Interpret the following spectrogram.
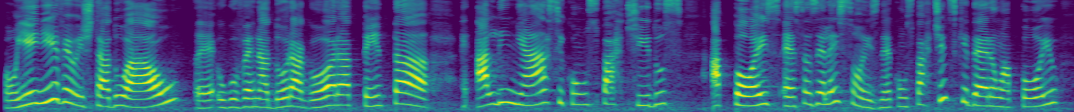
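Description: A woman's voice: high voice, lively intonation, fairly bright tone. Young woman TV news anchor. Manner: measured scripted hand-offs. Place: TV news studio.

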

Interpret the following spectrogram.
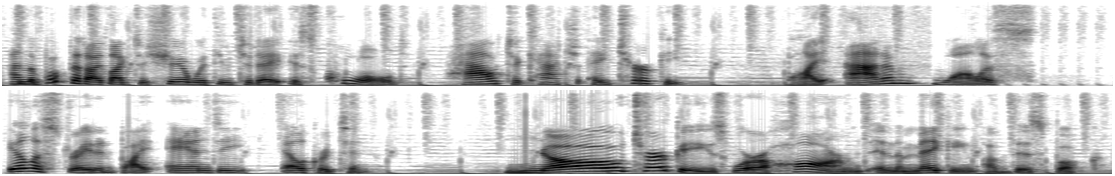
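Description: An older woman reads a children's picture book aloud in an animated, deliberate storyteller's manner. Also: on the low side, soft background music. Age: older, 60s or 70s. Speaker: children's storybook reader and host.

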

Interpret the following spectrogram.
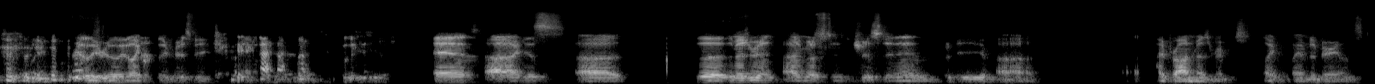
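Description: A man's voice: low voice, little pitch movement, measured pace, pauses often, bright, forceful tone, a little hiss or hum, low-quality recording. A man giving an easygoing self-introduction to a class. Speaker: summer school student.

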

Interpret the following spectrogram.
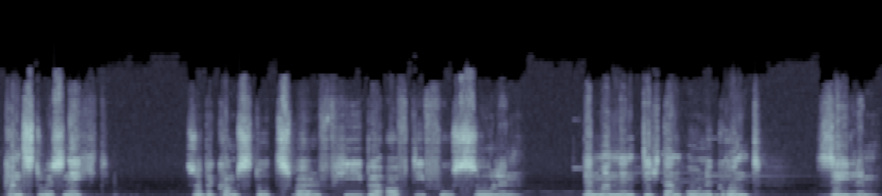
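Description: A husky caliph from a fairy-tale puppet play. He speaks unhurriedly, commanding and playful, with theatrical swoops in his voice. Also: a little high, big pitch swings, slow pace, a bit bright, full character voice.

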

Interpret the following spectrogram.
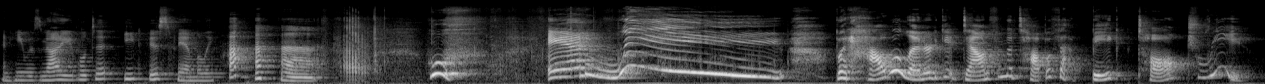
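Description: A young adult woman reading a picture book aloud to young children in an animated, exclamatory, questioning way. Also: high-pitched, takes it slowly, slight background noise. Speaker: children's read-aloud host. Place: small cozy indoor room. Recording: roomy indoor echo.

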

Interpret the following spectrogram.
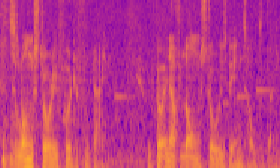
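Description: Hesitant, low-voiced man with a hoarse voice. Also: animated, quick pace, a little mellow, a little hiss or hum. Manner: hesitant, self-deprecating, repeats words. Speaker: channel creator. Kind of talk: rambling personal monologue. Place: small room at home.

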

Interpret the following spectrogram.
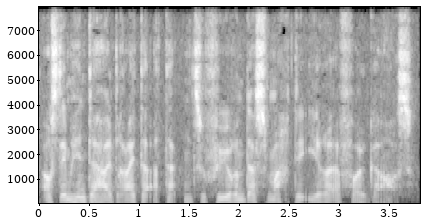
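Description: A man's voice: rumbling low, very animated, moderate pace, gravelly, a bit bright, a little hiss or hum. A man narrating a documentary in a scripted style, as narrator and voice-over.

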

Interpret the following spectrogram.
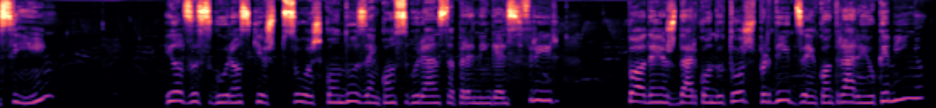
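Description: Woman playing a high-voiced kind preschool teacher. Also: normal speed, darkish tone, natural voice. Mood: patient explaining. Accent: European Portuguese. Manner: explains patiently to children. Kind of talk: children's cartoon dubbing.

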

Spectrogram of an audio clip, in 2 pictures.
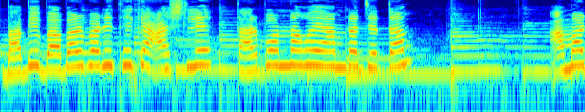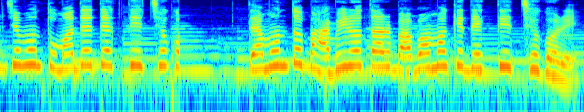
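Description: Woman as young married daughter, piercingly high pitch, gentle, fair-minded, cartoon dialogue, background music. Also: brisk. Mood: gently reproving. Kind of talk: cartoon family drama dialogue.

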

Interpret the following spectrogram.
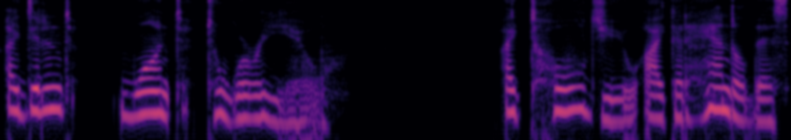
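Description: A woman's voice: mid-range voice, no room sound. Woman acting a proud, exasperated underworld assistant, dry sound. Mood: tense, businesslike. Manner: sighing, exasperated, self-reproachful, pausing. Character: mafia boss's proud, frustrated female human personal assistant. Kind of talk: intimate roleplay audio drama.

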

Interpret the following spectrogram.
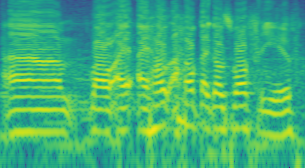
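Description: A man's voice: mid-range voice, steady tone, moderate pace, music in the background, natural voice, rough recording. A man playing a curious, polite boy adventurer in an improvised game roleplay, stammering and repeating words. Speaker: host of a Minecraft roleplay series.

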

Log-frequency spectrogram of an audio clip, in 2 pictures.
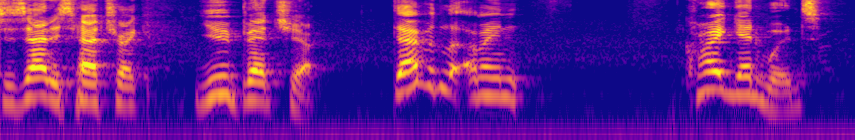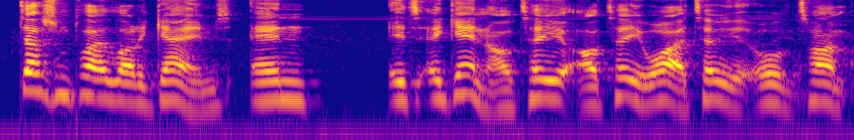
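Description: A young man with a dry, sore throat narrates his football game in loose, rambling commentary. His voice sits a little higher than most men's, and he swears freely when he gets worked up. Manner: rambling, excitable at goals, swears casually. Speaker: gaming channel host. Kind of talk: casual gameplay commentary.

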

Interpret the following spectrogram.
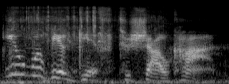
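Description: An actress playing a menacing insectoid hive assassin in a video game, deliberate and speaking of herself in the third person. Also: female voice, on the high side, huge pitch swings, noisy background. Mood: menacing, commanding. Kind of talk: video game fight-intro dialogue.

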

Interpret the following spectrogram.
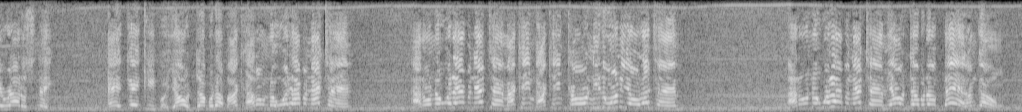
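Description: Southern male CB operator, very high-pitched, animated and teasing, repeats his lines, clear radio noise. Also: moderate pace. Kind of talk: bantering CB radio chat. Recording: very noisy CB radio transmission.

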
